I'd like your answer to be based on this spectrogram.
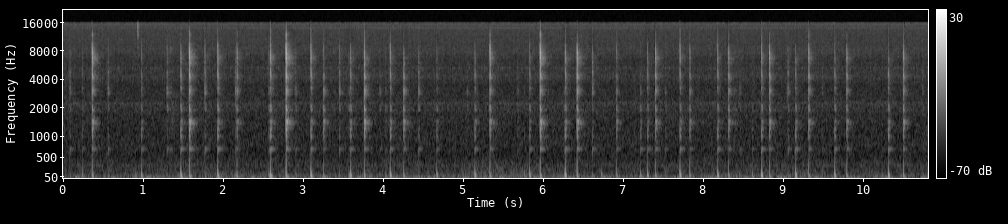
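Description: A wooden shadow box frame, held edge-on, has its narrow wooden side tapped with fingertips and nails. About forty quick, dry, woody ticks come in an irregular stream, each with a short sharp click near 1.4 kHz, a dull low knock and a bright top, and they die out almost at once.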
